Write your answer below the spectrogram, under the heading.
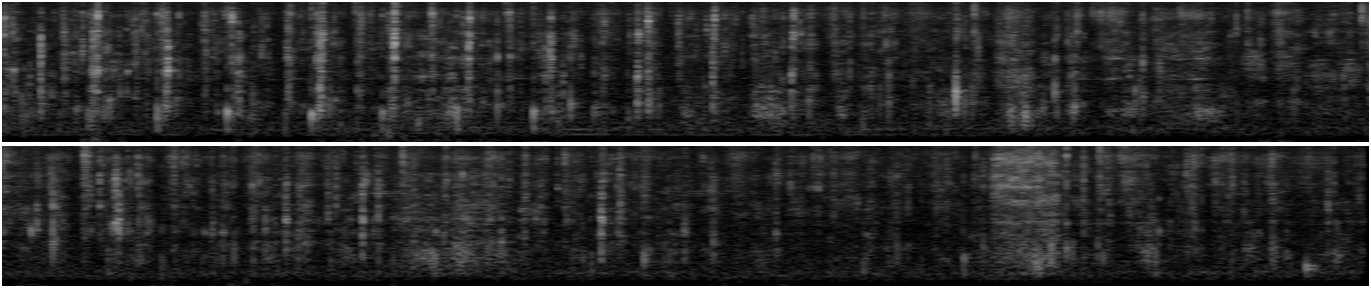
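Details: Raw-fed dogs eating together, steady wet chomping and crunching bites repeated rapidly, with one louder burst of crunches near the end.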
